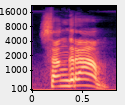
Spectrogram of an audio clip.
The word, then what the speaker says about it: संग्राम: करना पड़ता है किंतु वही अनुनासिक जब हम शंकर संग्राम इन शब्दों में यूज करते हैं इस्तेमाल करते हैं तो शंकर तो इसमें न का इस्तेमाल करना पड़ता है यानी हमें न का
